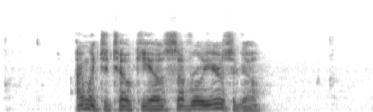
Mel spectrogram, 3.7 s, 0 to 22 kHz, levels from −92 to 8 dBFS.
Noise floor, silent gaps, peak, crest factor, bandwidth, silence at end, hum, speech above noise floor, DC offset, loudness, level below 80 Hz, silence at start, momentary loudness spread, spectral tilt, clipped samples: -76 dBFS; none; -6 dBFS; 20 dB; 7 kHz; 1.15 s; none; 53 dB; under 0.1%; -24 LUFS; -62 dBFS; 0.75 s; 12 LU; -5.5 dB/octave; under 0.1%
